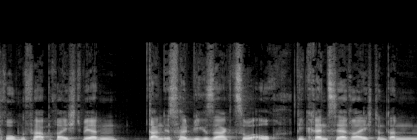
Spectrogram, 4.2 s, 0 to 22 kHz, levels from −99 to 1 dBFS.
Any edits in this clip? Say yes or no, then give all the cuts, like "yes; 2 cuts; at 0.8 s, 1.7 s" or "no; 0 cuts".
no; 0 cuts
